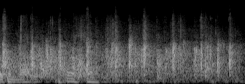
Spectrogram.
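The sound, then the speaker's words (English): Audience applause for a guest: dense, steady clapping that holds for the whole stretch, with some voices mixed into the crowd noise. “So let's give him another round of applause.”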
